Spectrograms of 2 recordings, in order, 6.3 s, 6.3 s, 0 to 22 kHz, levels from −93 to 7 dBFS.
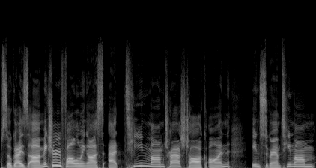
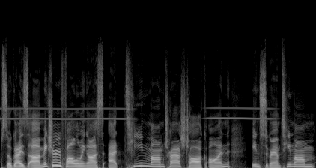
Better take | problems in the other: first | high-pitched whine; faint; until 2.5 s and from 4 to 5.5 s; 6.5 kHz, 25 dB below the speech

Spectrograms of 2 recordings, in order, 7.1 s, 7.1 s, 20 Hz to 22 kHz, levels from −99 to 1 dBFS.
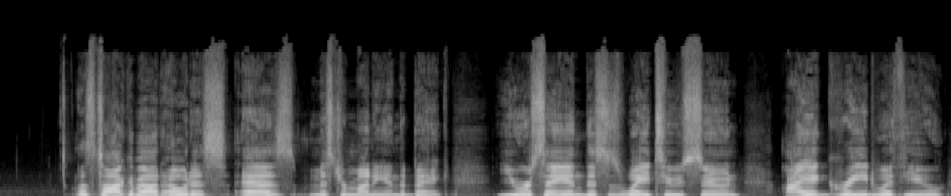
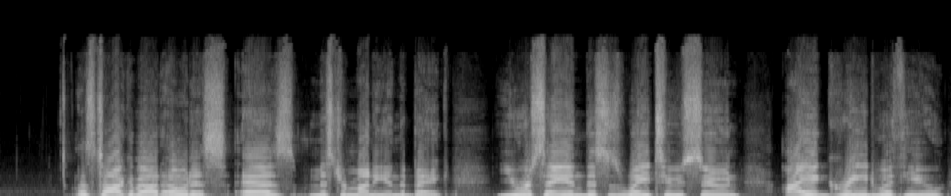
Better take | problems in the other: first | distortion; slight; 10 dB below the speech

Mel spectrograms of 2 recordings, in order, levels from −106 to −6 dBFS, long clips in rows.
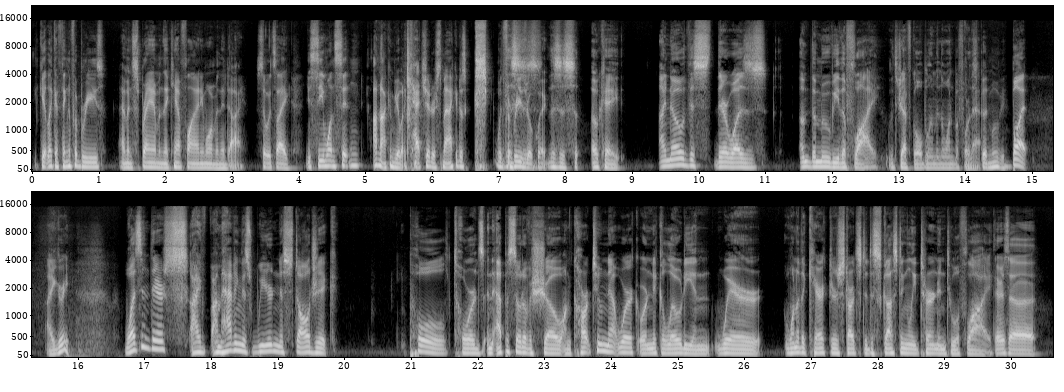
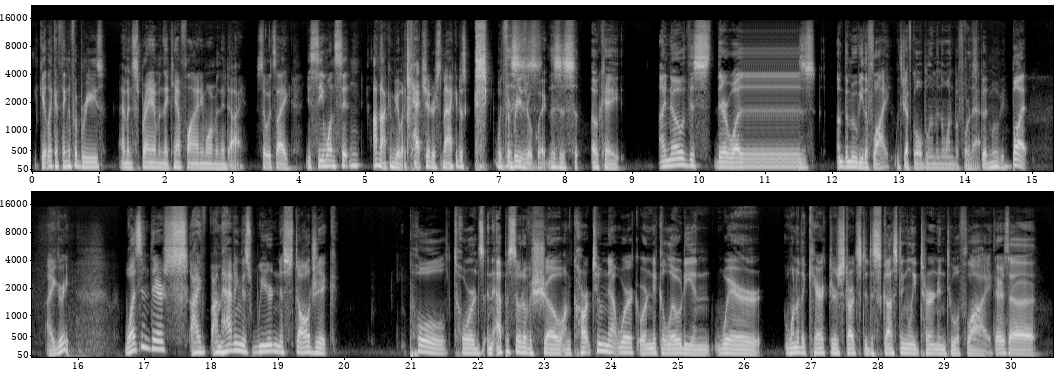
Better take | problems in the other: first | audio freezing; at 11 s for 1 s

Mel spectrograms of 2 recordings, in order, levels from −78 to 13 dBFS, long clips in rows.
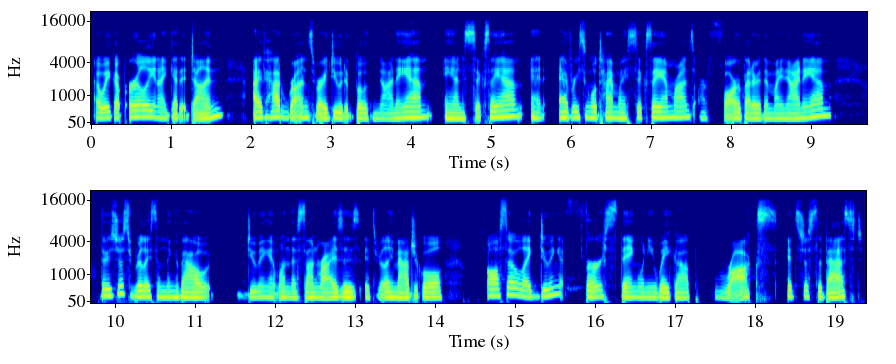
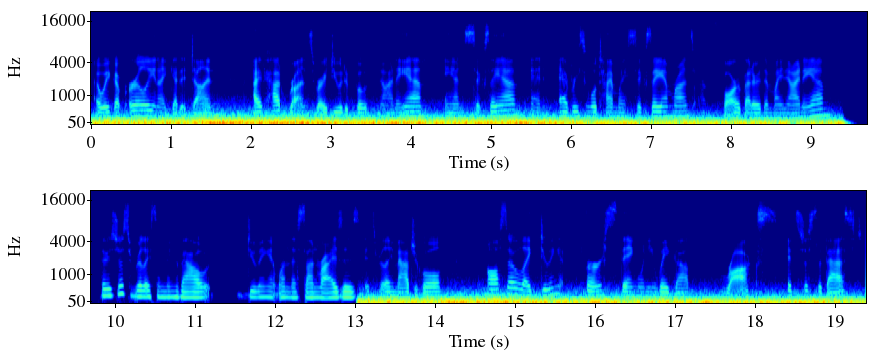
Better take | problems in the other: first | low rumble; loud; until 9.5 s and from 13 s on; 2 dB below the speech

